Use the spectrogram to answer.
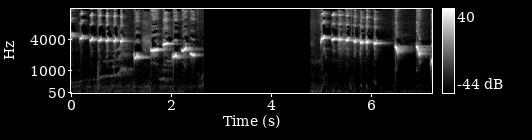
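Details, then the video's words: White-rumped shama lure song for drawing a reply from a silent bird: rapid high chattering whistles sliding down into richer warbled phrases, a two-second pause, then another bright trilled run ending in rising notes. "PANCINGAN SANTAI & EFEKTIF❗❗ murai DIAM langsung respon NYAUT❗❗"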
